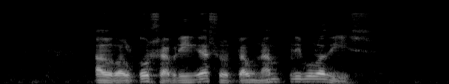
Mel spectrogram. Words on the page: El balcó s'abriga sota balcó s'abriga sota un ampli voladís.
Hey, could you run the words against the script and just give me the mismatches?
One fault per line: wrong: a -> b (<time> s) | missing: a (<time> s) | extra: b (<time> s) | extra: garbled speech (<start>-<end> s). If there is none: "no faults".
missing: balcó s'abriga sota (2.5 s)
